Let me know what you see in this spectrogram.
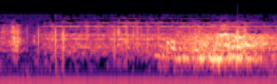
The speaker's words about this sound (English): What's that? It's the phone ring. Well, answer it.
